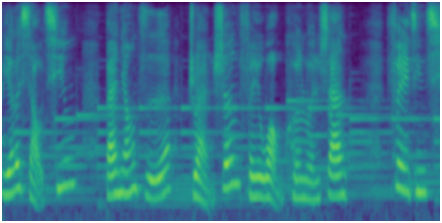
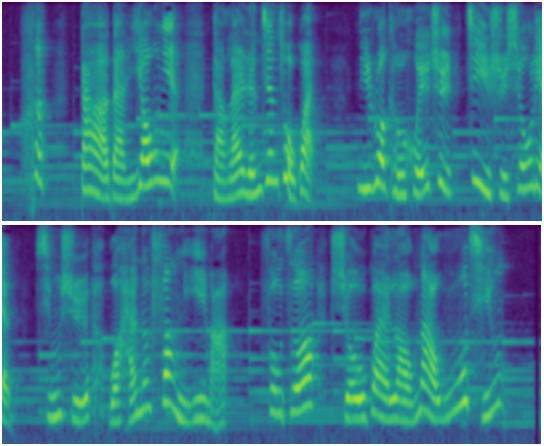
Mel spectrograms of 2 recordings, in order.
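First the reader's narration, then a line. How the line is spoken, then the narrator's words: Sneering. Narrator (Chinese): 法海冷笑道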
